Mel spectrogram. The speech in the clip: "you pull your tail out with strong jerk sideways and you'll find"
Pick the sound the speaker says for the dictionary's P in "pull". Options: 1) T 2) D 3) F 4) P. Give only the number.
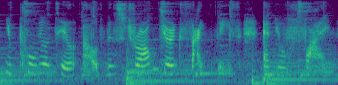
4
